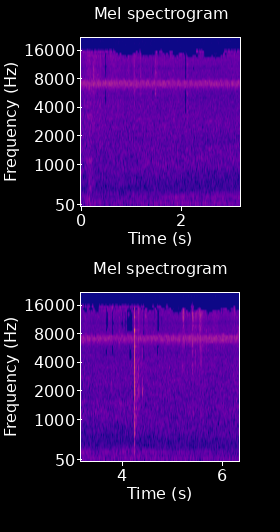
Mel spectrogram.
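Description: Quiet room tone with a steady low hum and a thin high whine, broken by a single sharp click about four seconds in.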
